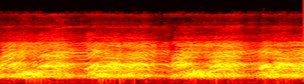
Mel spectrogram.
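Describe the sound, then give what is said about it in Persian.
Families of crash victims shout for justice at Imam Khomeini Airport, a loud crowd chanting in repeated surging phrases, with many raised voices rising and falling in unison across a few seconds. “همچنین خانواده‌های قربانیان این حادثه با در دست داشتن عکس قربانیان و شاخه‌های گل در فرودگاه امام فریاد دادخواهی سر دادند.”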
